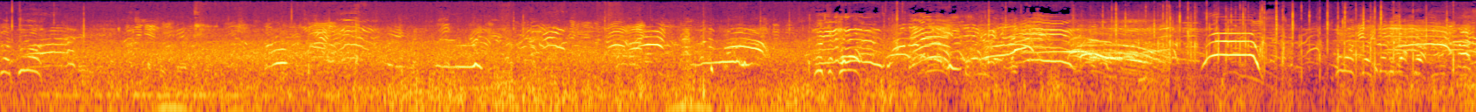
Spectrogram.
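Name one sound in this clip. Young girls shout and call out across an open field.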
